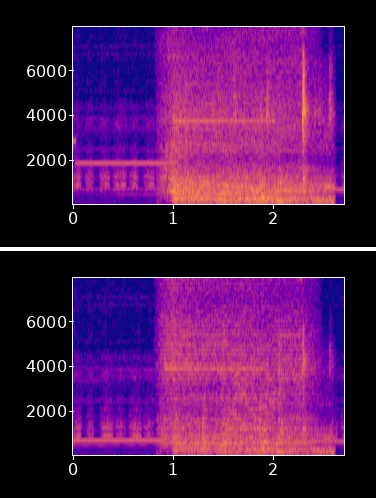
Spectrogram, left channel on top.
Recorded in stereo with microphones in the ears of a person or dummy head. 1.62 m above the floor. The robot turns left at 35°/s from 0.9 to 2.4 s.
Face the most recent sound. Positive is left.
turn(degrees=35)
